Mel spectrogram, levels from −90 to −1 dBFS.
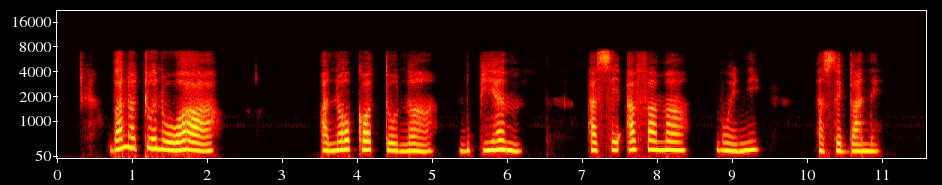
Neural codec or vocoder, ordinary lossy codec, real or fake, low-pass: codec, 16 kHz in and 24 kHz out, 0.6 kbps, FocalCodec, streaming, 4096 codes; AAC, 48 kbps; fake; 7.2 kHz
